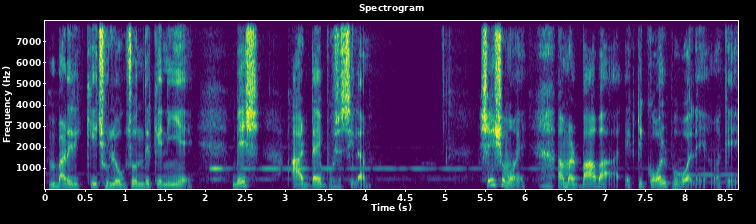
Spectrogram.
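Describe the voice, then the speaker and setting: Slow, creaky male horror narrator. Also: medium pitch. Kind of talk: scripted suspenseful narration. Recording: music bed under voice. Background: music.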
